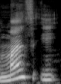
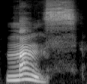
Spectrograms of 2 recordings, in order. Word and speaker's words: mince: So, mince, M-E-N-C-E. Yung E-N po is pronounced kama A. Mince.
